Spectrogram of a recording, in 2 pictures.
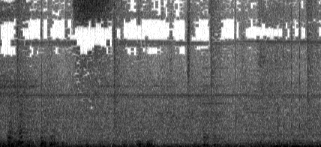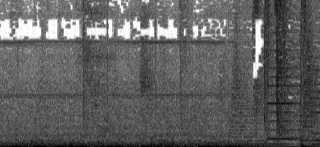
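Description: Passenger train running, heard from inside the carriage as an uneven low rumble.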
